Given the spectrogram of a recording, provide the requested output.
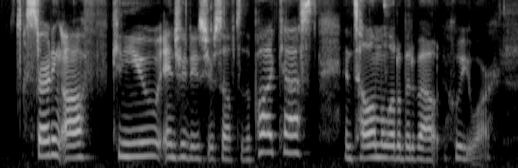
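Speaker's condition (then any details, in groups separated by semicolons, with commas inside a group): No condition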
